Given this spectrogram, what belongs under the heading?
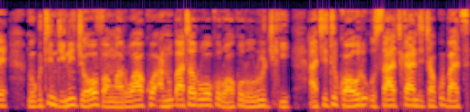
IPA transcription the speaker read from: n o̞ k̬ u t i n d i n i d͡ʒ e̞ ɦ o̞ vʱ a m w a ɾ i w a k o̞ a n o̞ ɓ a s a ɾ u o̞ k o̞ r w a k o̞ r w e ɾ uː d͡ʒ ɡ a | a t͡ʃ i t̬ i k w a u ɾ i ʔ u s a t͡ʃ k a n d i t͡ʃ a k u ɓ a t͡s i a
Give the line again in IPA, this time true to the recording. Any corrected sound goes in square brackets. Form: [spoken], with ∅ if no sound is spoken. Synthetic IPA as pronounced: n o̞ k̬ u t i n d i n i d͡ʒ e̞ ɦ o̞ vʱ a m w a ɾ i w a k o̞ a n o̞ ɓ a [t] a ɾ u o̞ k o̞ r w a k o̞ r w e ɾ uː d͡ʒ ɡ [i] | a t͡ʃ i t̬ i k w a u ɾ i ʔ u s a t͡ʃ k a n d i t͡ʃ a k u ɓ a t͡s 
